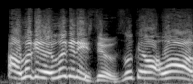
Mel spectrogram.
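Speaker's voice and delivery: high, loud delighted gush; thrilled at the new toys; excited. Real, not acted. Unboxing figures, thrilled.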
